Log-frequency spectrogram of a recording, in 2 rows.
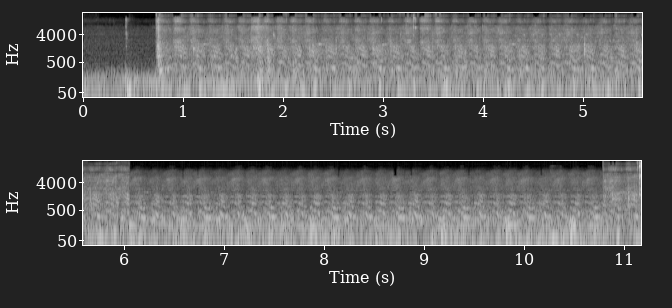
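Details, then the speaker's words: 1968 VW Beetle air-cooled engine, sitting 35 years, first start attempt with gas poured in fuel bowl, in neutral, timing set static: starter cranks steadily, pauses, cranks again, sounded like it wanted to start but never fires. "All right, give it a crank a minute. Wait a second. Sounded like it wanted to start."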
